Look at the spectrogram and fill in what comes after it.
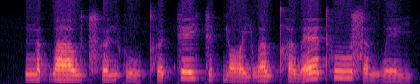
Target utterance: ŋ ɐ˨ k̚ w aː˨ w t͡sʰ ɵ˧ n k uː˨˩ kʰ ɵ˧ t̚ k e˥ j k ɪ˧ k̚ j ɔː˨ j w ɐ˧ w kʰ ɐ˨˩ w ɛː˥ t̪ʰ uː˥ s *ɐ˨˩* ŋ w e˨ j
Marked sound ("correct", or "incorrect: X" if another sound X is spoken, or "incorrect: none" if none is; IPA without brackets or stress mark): correct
